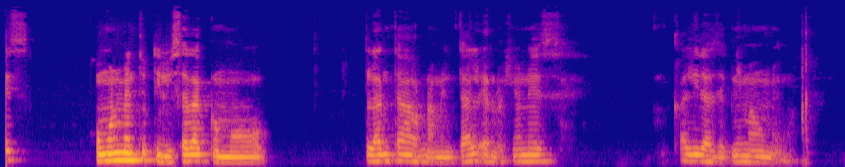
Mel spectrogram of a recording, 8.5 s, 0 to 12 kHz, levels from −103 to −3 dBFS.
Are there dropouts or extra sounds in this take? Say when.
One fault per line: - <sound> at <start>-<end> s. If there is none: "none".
none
